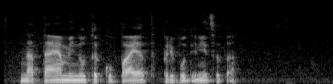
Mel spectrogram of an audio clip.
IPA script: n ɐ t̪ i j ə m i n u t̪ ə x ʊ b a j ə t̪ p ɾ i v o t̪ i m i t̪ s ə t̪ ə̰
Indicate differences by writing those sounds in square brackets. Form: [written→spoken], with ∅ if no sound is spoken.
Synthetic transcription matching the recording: n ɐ t̪ [i→a] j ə m i n u t̪ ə [x→k] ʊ [b→p] a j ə t̪ p ɾ i v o [t̪→d̪] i [m→n] i t̪ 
